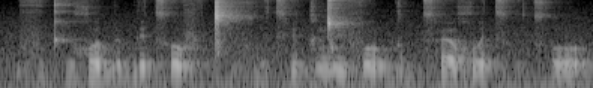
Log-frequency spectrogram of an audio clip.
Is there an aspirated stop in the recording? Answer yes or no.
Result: yes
